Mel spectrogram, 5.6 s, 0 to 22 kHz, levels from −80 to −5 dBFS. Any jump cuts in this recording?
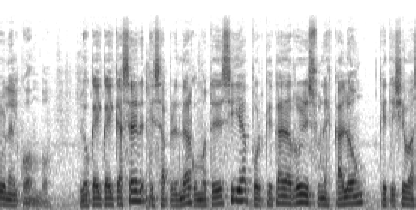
yes; 2 cuts; at 1.4 s, 2.5 s

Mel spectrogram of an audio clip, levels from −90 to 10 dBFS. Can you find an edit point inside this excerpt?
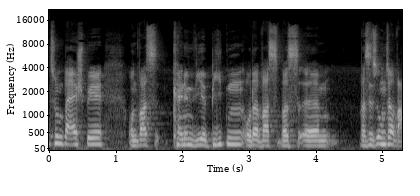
no; 0 cuts

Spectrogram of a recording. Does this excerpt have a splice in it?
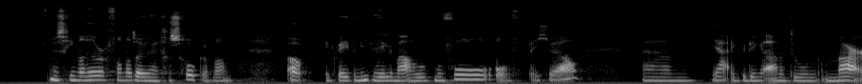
yes; 5 cuts; at 1.3 s, 3.1 s, 3.5 s, 7.0 s, 7.4 s

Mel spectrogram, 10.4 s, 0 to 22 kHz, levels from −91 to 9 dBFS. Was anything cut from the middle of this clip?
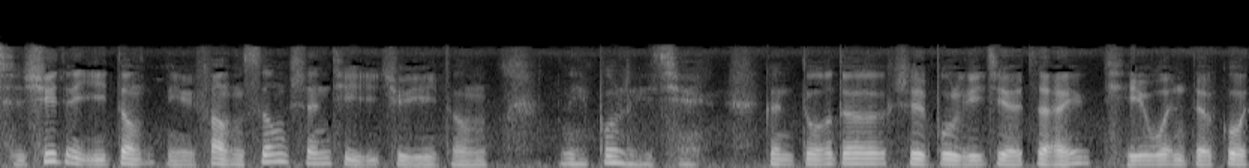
yes; 1 cut; at 6.3 s

